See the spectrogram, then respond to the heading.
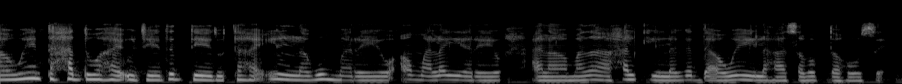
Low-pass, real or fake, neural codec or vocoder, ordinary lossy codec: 7.2 kHz; real; none; none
